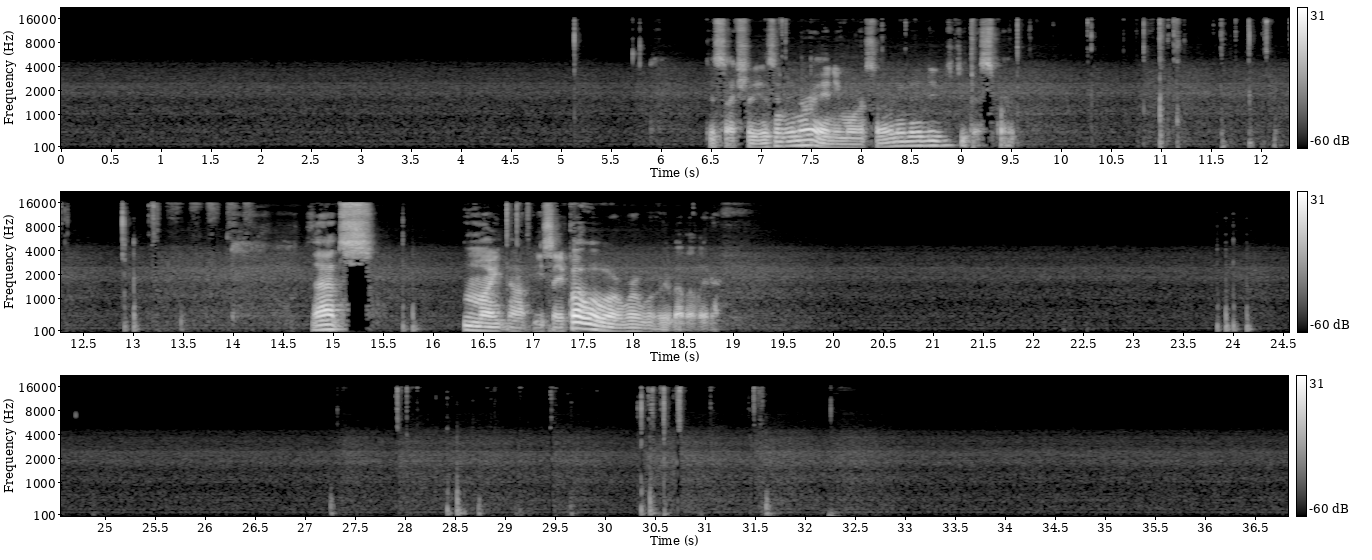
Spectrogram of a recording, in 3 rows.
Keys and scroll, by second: 8.0 super+Right, 9.1 shift+super+Left, 10.7 alt+shift+Left, 16.9 super+s, 17.5 super+s, 30.7 super+s, 31.4 super+s.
